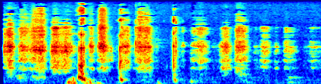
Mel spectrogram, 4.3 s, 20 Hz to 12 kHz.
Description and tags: Scared Breathing 1
Sound Originally used for: Curly Reads: Why i wont go to Mockingbird Park [Creepypasta]
Recorded with a Iphone SE and edited in Audacity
